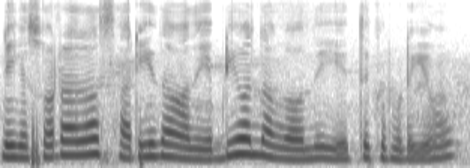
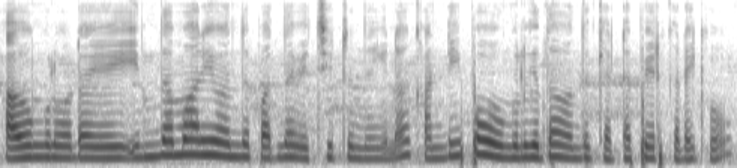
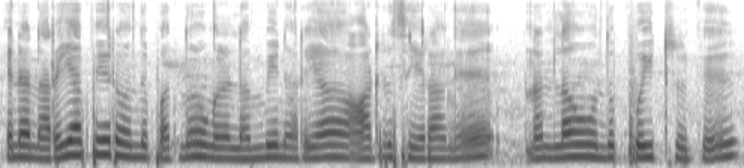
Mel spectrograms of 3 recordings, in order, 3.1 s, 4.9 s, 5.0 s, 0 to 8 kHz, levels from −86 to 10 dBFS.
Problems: constant background noise, background conversations at intervals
